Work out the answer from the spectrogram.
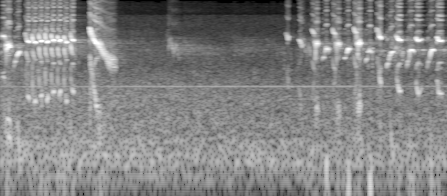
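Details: High, quick chirps of a female goldfinch, meant to stimulate males to sing, come in a fast run, then a downward-sliding note. A quieter gap follows before more rapid twittering, all over a constant hiss.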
